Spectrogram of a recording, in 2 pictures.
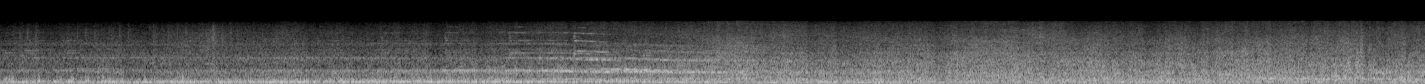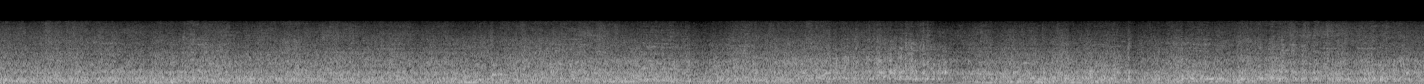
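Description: Union Pacific diesel locomotives passing close, with a low hum and a steady multi-note tone that drops in pitch as they go by about six seconds in. Then the loud, steady rumble and clatter of double-stack container cars rolling past at speed on jointed wheels.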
